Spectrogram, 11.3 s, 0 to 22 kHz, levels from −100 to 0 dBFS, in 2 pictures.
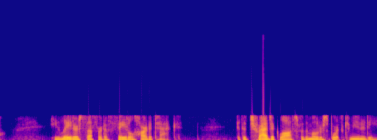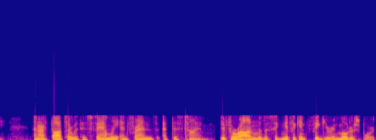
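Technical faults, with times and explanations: throughout: iLBC codec. The speech passed through a narrowband iLBC coder, consistent with its 13.33 kbps mode and 30 ms frames. Each frame's excitation is coded independently and nothing above 4 kHz survives, so the speech sounds plainly rough, muffled and slightly synthetic.
2.36–2.41 s and 9.48–9.55 s: lost iLBC frames. Packets went missing, about 30 ms and then 60 ms of audio, which fits one lost frame and then two. The decoder filled each gap by repeating the last pitch cycle blended with noise, heard as a brief held, buzzy vowel, and the speech recovers almost at once.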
